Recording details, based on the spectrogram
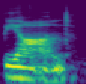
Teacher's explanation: I don't want beyond, rather beyond. So thinking about the ya as where my length is and where my clear vowel is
